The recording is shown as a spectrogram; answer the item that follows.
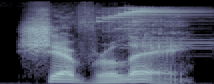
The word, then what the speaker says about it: Chevrolet: word is Chev however the ending of this word is pronounced as Le so the correct pronunciation of this one is Chevrolet be careful a Chevrolet for example 1960 Chevrolet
